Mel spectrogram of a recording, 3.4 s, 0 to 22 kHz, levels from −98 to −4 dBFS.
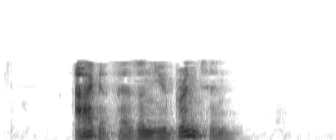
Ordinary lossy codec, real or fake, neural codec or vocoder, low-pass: MP3, 16 kbps; real; none; 3.6 kHz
